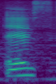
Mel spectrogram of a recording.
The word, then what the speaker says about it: ese: Then another a and then an ese which would be an s and I get Caracas.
